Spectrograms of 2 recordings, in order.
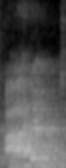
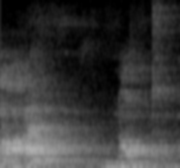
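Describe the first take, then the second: First: 'aren't' said firmly as one word; louder model of aren't; aren't pronounced contracted. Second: 'are' and 'not' said apart; full form, are, then not. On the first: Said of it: "What is the pronunciation?". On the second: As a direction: pause between are and not. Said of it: "इसका full form हम बोलेंगे". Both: Shown as a demonstration.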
